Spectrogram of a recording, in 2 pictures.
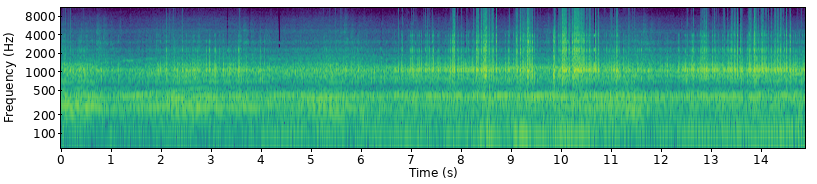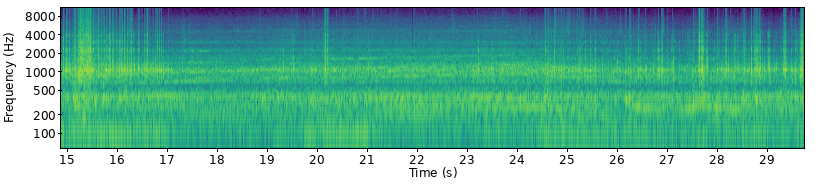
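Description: Subaru Impreza rally car's flat-four engine running hard under load, heard from inside the cabin, its revs rising and falling through gear changes. Sharp clatters and knocks break in repeatedly, most often in the middle stretch.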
